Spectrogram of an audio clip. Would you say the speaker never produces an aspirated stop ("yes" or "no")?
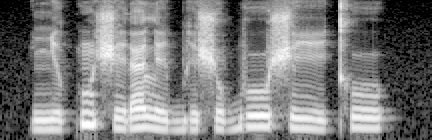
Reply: no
